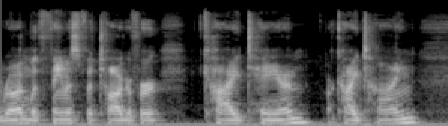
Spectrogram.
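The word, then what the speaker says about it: Tein: He co-wrote a science fiction book, Saturn Run, with famous photographer Kai Tine. It's spelled C-T-E-I-N, but that's how it's pronounced, apparently.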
